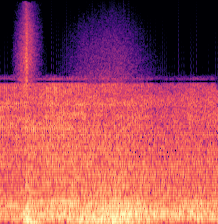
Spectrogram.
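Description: Wind buffeting the camera microphone, a steady rushing noise with a rumbling low end, and a brief high hiss about a quarter second in.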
